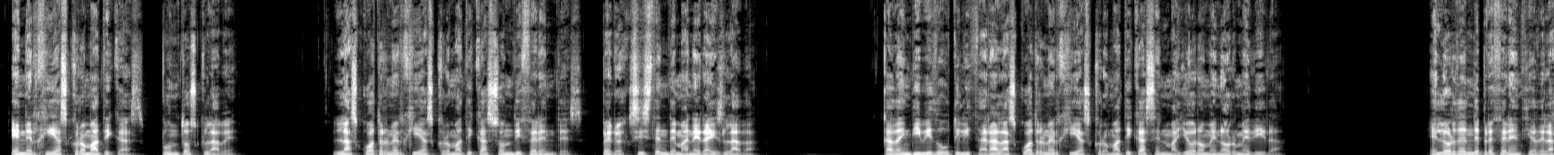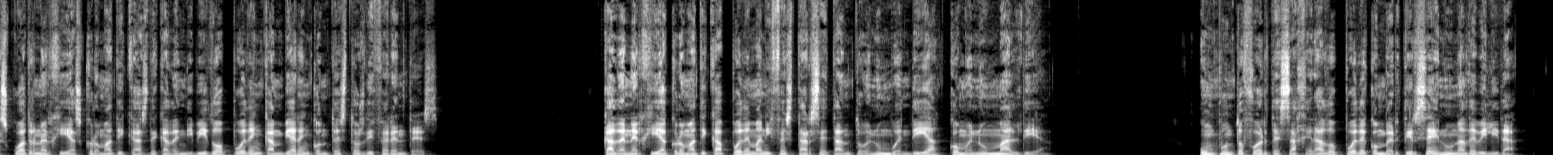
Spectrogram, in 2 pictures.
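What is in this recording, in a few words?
European Spanish narrative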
